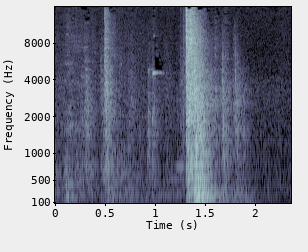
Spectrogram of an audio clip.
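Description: A couple of light clicks, then a door shutting with a loud thud about three-quarters of the way through.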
